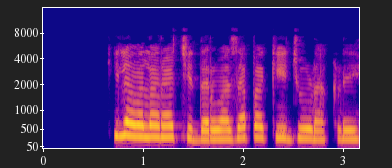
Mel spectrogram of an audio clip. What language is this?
Pashto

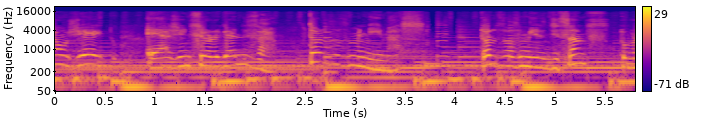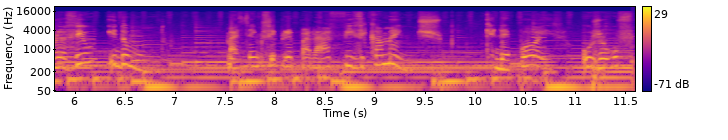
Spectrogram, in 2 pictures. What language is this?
Portuguese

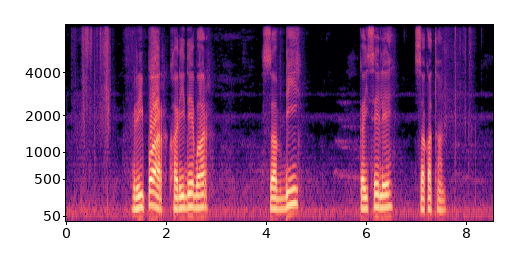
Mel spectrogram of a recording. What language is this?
Chhattisgarhi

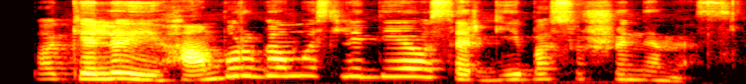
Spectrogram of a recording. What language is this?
Lithuanian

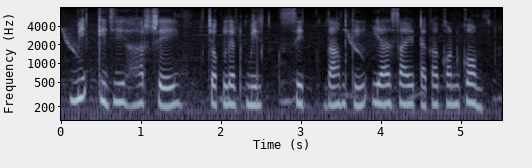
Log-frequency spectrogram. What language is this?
Santali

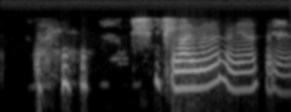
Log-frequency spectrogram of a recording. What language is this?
Assamese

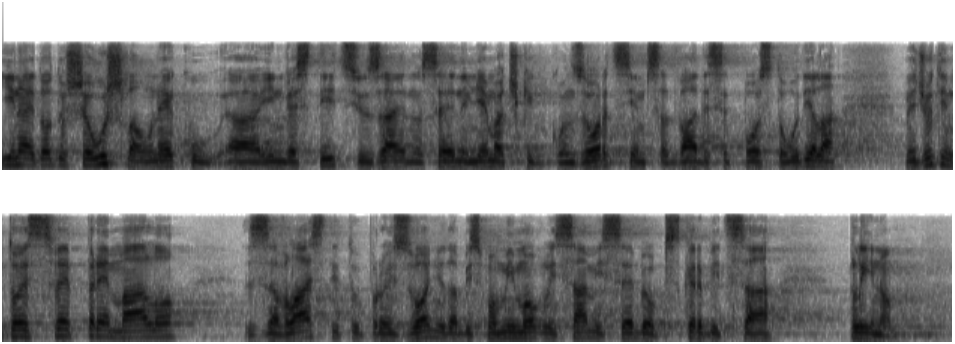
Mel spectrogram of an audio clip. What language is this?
Croatian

